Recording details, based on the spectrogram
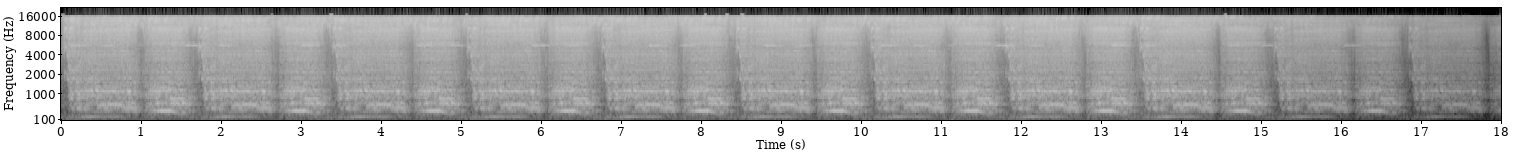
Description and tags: defective machine L38 m
Simulation of a defective screeching machine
